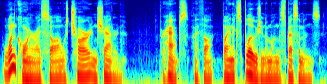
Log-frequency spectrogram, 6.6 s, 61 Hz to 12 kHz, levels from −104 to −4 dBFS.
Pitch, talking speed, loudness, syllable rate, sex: 90 Hz, 155 wpm, -20 LUFS, 5.3 syllables/s, male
